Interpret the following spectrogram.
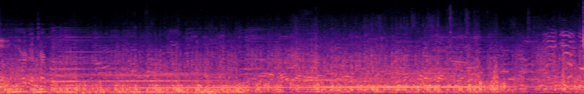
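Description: A race car running flat out down a long runway, heard as a steady engine drone that rises slightly and dies away near the end, with people talking over it.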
